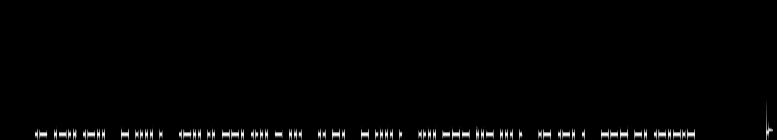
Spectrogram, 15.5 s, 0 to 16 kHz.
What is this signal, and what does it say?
Morse code, heard as a keyed tone, about 25 wpm, 700 Hz. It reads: ALL THE LIGHTS IN THE HOUSE ARE ON.
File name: practice / 25wpm / Sentences with 2-Word Phrases - 25wpm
